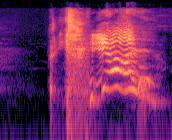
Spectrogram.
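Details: The VTuber sneezes during a stream: a short intake, then a sudden burst and a voiced trailing "choo", one sneeze, followed by "bless you".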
